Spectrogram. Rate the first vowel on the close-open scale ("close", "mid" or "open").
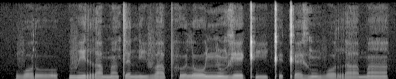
mid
